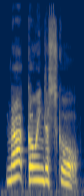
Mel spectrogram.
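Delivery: put-on slow, high, defiant little girl; stubborn child voice. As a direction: dig in your heels like a sulky child. Defiant child refusing school.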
